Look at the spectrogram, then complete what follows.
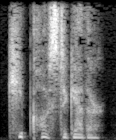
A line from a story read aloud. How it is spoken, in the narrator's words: Nancy warned in an undertone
